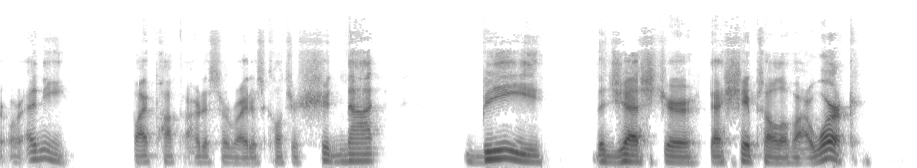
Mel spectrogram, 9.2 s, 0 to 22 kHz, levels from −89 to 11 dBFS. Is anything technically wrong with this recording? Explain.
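Yes. From 5.41 to 5.53 s, just before "the gesture that shapes", a burst of packet loss: the receiver stretches the last sound for about 100 ms, fading it out, and then about 100 ms of speech is skipped.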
